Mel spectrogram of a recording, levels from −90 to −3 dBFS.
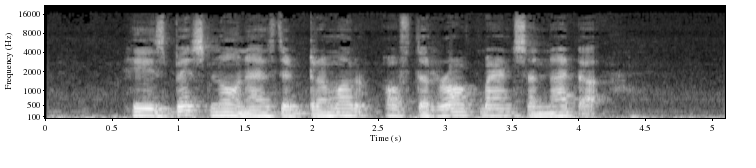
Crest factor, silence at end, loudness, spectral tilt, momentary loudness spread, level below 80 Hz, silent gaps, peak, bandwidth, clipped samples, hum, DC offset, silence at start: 12 dB; 0.05 s; -14 LUFS; -5.5 dB/octave; 10 LU; -30 dBFS; none; -2 dBFS; 16 kHz; under 0.1%; none; under 0.1%; 0.05 s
